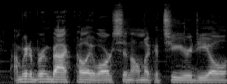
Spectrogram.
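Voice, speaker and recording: Music plays in the background. A man speaks over it. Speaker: gaming youtuber. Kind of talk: gameplay commentary. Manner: casual, with fillers.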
